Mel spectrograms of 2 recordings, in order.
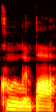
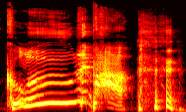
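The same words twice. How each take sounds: First: It is said plainly, with little feeling. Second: It is said with lots of feeling and energy.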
